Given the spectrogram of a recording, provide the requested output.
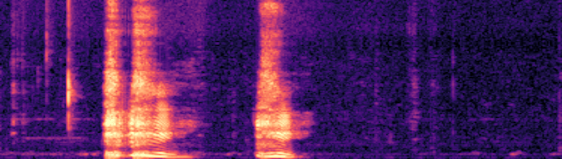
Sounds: Throat clearing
